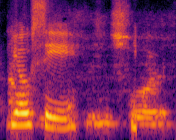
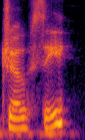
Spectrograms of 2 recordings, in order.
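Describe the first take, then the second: First: The name starts with a Y sound. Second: The name starts with a J sound. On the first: The speaker calls it right. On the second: The speaker calls it wrong.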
